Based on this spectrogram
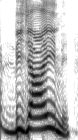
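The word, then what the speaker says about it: design: डिजाइन। यहां पर भी जी क्या है?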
